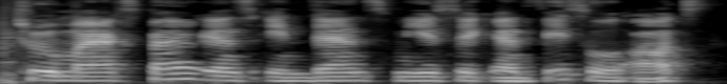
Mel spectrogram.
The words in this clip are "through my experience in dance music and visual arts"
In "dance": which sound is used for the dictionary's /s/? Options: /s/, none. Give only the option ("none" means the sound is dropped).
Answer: /s/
